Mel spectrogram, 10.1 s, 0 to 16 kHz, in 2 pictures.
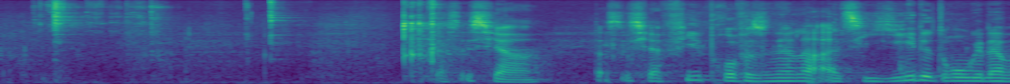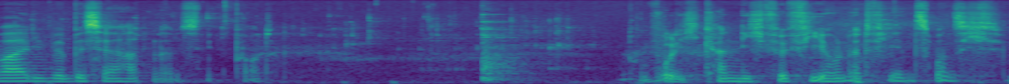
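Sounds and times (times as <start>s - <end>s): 
speech: 2.2s - 6.6s, 8.2s - 10.0s
frosted glasses with ice clinking: 6.0s - 8.7s.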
